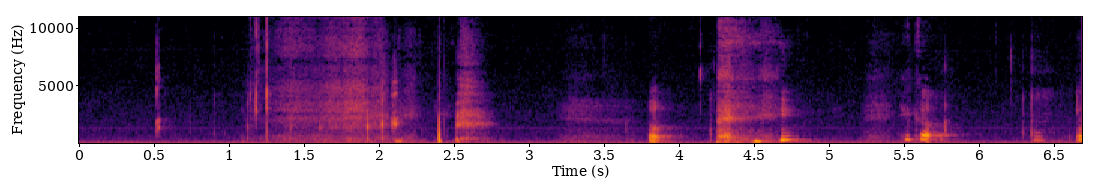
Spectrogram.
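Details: Several short, abrupt, gulping catches of breath at irregular intervals over a steady low room hum: a bout of hiccups.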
